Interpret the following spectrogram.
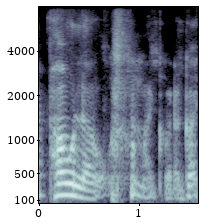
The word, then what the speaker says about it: Paulo: Not Paolo, Polo.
